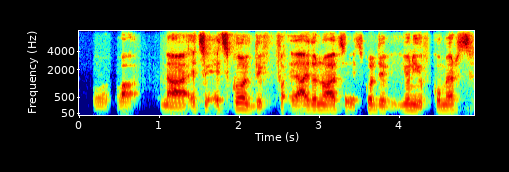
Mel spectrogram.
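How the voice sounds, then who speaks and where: A man with a non-native accent speaks at a fairly quick pace. His pitch is medium and his intonation fairly even. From Egypt. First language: Arabic. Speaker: debater. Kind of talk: debate.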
